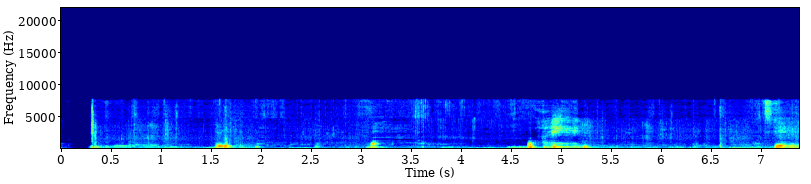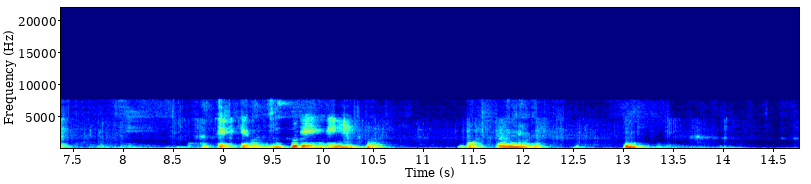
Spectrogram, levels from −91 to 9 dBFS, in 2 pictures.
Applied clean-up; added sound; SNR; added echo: neural mask model DeepFilterNet 3.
